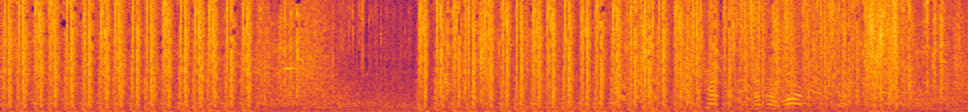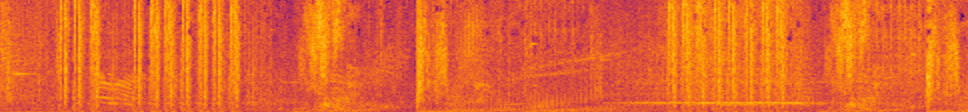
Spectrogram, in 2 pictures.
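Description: Rapid automatic gunfire in a video game battle against a harvester: loud, dense bursts of shots run almost continuously, broken by a few short pauses.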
